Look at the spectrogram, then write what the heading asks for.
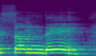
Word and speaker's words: संदेह: रहे हैं संपूर्ण और इसका उच्चारण हम कर रहे हैं संदेह, यहां मैं यहां ने, क्यों?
